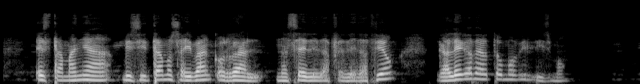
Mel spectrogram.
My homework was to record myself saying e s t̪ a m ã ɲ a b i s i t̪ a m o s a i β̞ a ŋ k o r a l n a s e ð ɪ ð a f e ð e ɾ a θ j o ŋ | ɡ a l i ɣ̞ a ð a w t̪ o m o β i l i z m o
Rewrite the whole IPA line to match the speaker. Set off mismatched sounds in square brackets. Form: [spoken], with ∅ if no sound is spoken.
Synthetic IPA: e s t̪ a m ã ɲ a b i s i t̪ a m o s a i β̞ a ŋ k o r a l n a s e ð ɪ ð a f e ð e ɾ a θ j o ŋ | ɡ a l [e] ɣ̞ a ð a w t̪ o m o β i l i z m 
